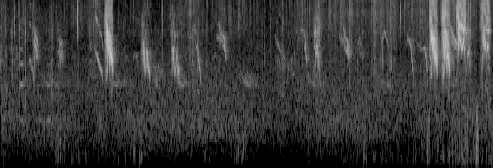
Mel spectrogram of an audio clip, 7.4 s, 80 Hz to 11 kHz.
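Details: Flock of sparrows arriving at a raised feeding platform at a Tenmangu shrine on 14 February 2023; scattered high twittering chirps throughout, with one loud chirp early and a dense cluster of loud chirps near the end.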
